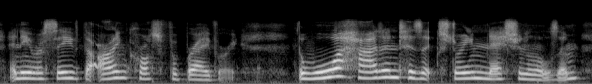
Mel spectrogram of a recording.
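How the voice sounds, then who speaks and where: A woman with a high, darkish voice reads scripted narration aloud for a school project, going carefully and stumbling over some words.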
